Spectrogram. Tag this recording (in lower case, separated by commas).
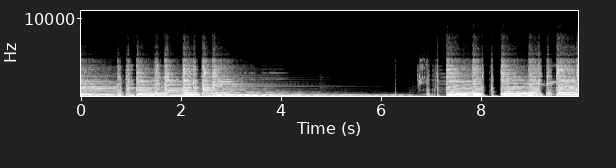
music, distortion, plucked string instrument, chorus effect, effects unit, guitar, musical instrument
